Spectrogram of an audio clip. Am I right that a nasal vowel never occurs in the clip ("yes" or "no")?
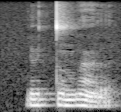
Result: no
